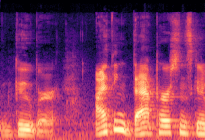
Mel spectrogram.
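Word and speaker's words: Geuber: It's spelled G-E-U-B-E-R, Goober.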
